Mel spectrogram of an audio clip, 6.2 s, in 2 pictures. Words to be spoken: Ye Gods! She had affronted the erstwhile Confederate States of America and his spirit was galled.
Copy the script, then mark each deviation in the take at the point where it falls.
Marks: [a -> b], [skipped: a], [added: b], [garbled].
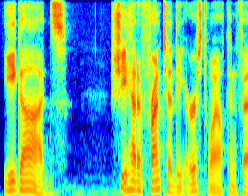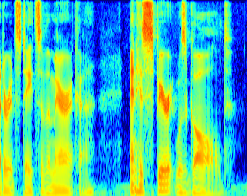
Ye Gods! She had affronted the erstwhile Confederate States of America and his spirit was galled.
